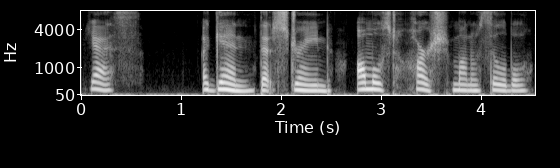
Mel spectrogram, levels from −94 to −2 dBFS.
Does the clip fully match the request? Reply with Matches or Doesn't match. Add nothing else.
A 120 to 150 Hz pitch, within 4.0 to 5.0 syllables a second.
Doesn't match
